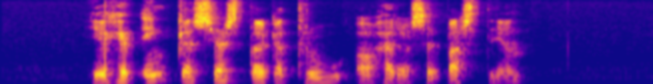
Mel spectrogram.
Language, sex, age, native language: Icelandic, male, 20-29, Icelandic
